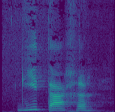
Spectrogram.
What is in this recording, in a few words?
"Guitarra", Portuguese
